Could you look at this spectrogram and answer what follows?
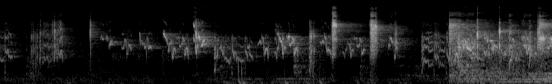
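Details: Budgerigar pair in breeding condition, mating sounds: a rapid, scratchy warble of high chirps and squeaks, rising into a denser, harsher burst near the end.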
